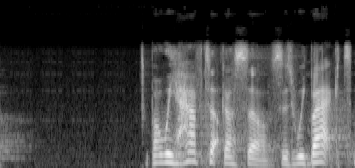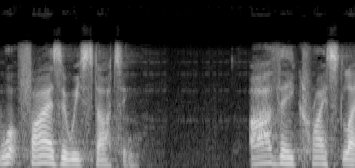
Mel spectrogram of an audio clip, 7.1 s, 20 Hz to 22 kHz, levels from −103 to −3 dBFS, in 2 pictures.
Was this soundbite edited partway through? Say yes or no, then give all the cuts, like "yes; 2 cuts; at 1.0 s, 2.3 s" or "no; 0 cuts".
yes; 3 cuts; at 2.2 s, 3.1 s, 3.5 s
